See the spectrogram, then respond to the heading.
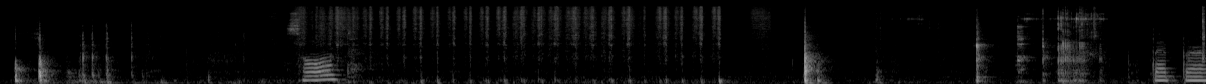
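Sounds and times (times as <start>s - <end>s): salt shaker rattling: 2.9s - 7.7s.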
